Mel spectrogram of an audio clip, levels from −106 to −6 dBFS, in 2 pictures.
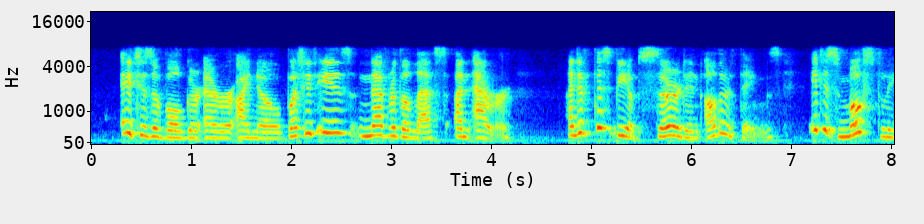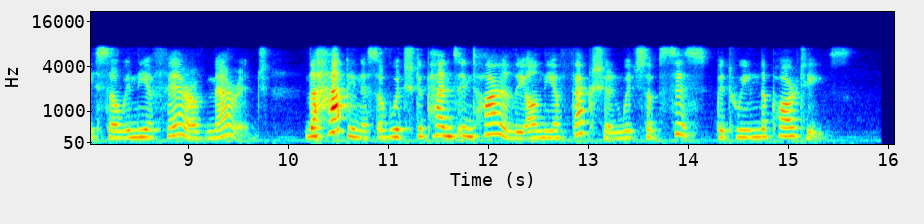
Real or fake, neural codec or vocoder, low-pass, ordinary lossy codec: fake; codec, 16 kHz in and 24 kHz out, 1 kbps, XY-Tokenizer; 7.2 kHz; Opus, 24 kbps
